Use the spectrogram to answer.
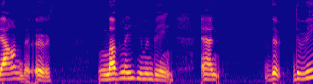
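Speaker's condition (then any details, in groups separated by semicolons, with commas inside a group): Cerebral palsy; from birth, spinal surgery c1 to c7, titanium in neck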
